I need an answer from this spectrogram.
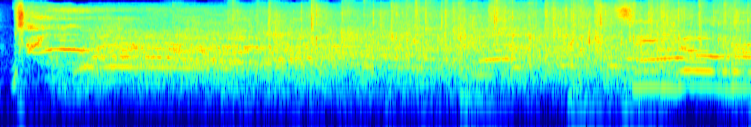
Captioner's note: crowd murmuring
